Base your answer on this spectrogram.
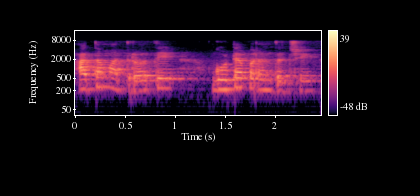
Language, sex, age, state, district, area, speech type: Marathi, female, 30-45, Maharashtra, Wardha, urban, spontaneous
